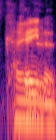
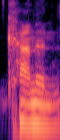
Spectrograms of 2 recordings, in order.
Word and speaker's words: Keenan: It's Keenan properly, but everyone calls him Cannon. So it's Keenan. I say Cannon. That's what we call him in the US.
